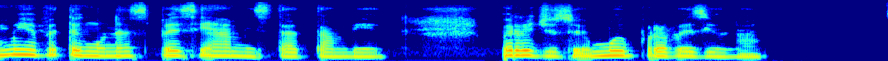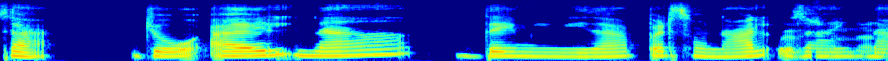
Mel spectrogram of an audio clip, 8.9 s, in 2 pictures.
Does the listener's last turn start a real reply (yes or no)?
yes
